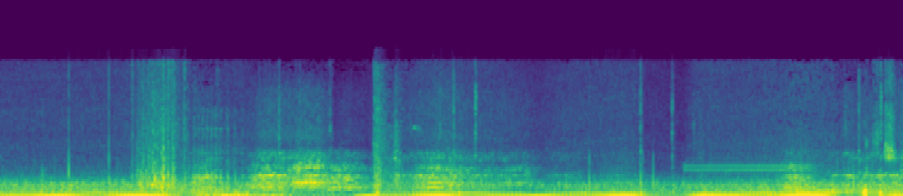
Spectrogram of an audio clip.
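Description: A car in the L.A. Noire video game drives and drifts, its engine pitch rising and falling through repeated accelerations while tires squeal in bursts.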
